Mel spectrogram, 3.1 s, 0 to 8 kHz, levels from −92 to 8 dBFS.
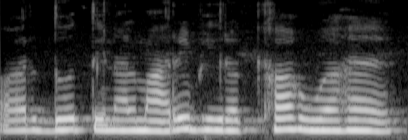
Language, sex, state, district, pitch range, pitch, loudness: Hindi, female, Jharkhand, Garhwa, 220-230 Hz, 220 Hz, -11 LUFS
